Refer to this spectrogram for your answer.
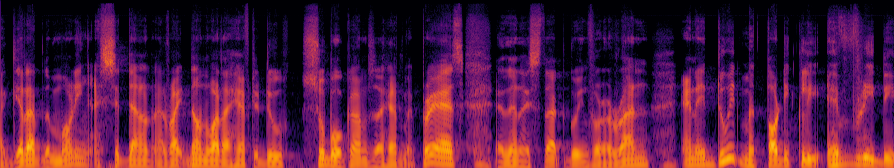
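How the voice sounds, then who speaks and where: A man with an ordinary speaking voice, medium pitch and lively intonation talks at a moderate pace on a very clean, silent recording with a dry, close sound and no echo. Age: 50s. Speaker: former radio executive and podcaster. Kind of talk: interview.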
